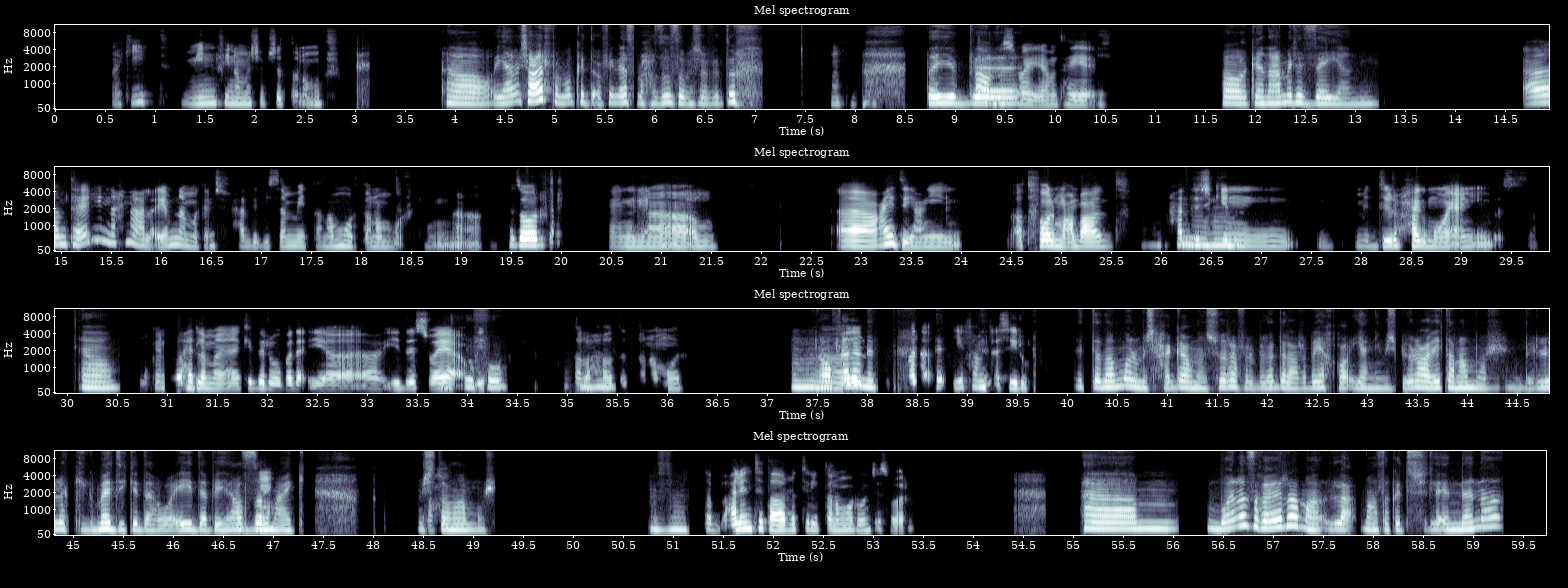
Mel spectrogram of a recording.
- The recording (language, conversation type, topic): Arabic, unstructured, إيه رأيك في تأثير التنمّر جوّه المدارس على التعلّم؟
- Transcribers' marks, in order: laughing while speaking: "ما شافته"; chuckle; baby crying; tapping; distorted speech; other background noise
